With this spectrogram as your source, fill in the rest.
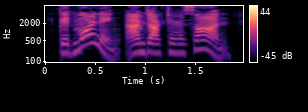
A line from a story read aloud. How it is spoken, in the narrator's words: he said cheerfully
